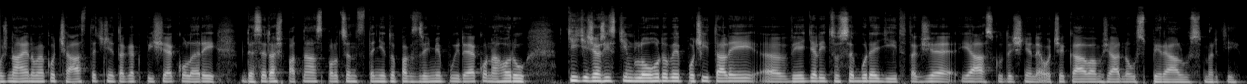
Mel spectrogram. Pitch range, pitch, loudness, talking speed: 130-145 Hz, 135 Hz, -22 LUFS, 180 wpm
